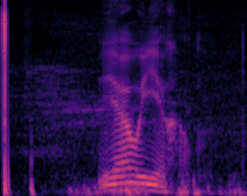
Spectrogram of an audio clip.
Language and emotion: Russian, neutral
